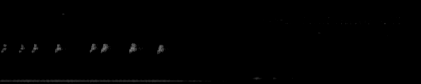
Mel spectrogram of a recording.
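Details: Bee-eaters bringing food to young at their last nest burrow on 8 August 2017, sunny and 21°C; a short series of quieter burry notes over a low engine-like hum, then a soft high hiss.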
